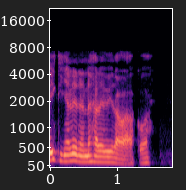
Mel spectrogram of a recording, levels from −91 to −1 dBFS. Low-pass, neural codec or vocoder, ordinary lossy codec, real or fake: 7.2 kHz; codec, 16 kHz, 4 kbps, FunCodec, trained on LibriTTS, 50 frames a second; MP3, 64 kbps; fake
